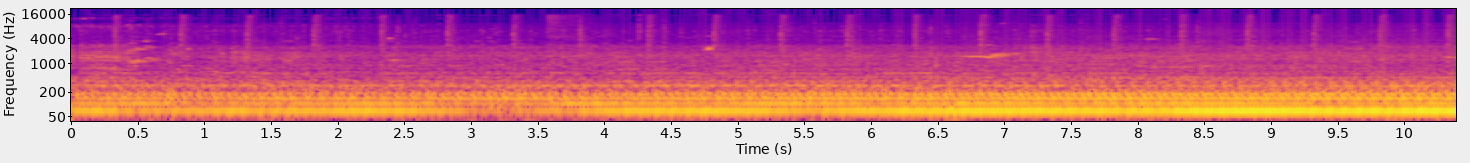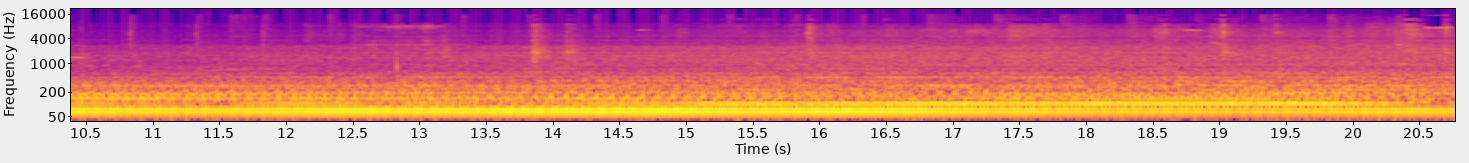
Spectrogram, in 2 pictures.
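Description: Small passenger ferry's engine running with a steady low hum, growing louder about eight seconds in as the boat's deck is reached.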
